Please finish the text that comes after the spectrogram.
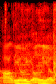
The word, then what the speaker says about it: aglio e olio: alio e olio olio so in italian it's called alio yolio translated it means garlic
